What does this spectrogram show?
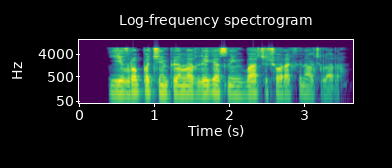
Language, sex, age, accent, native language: Uzbek, male, 25-34, Navoiy, Uzbek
